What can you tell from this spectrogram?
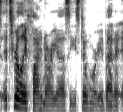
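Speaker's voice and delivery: understated, worn-out reassurance; subdued brush-off. Acted. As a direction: wave it off quietly. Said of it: "really obvious that he's been crying".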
